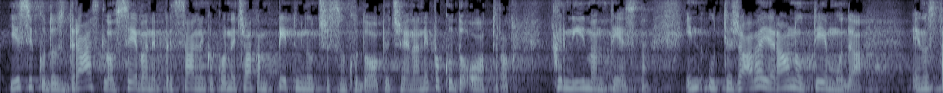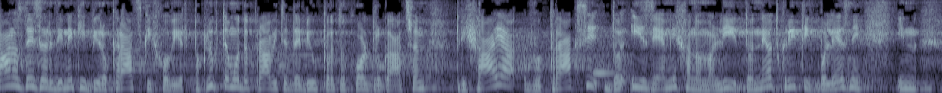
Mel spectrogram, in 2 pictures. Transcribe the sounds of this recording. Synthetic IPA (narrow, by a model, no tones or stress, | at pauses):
jəsjikɔd̪ɔzd̪ɾast̪laɔseːbanɛpɾɛt̪st̪awlʲjɛŋkakoːnɛt͡ʃaːkampet̪minut̪t͡ʃɛsəmxɔd̪ɔpɛt͡ʃɛnanɛpakɔd̪ɔʔɔːt̪ɾɔ̰k | kəɾnimamt̪est̪ainut̪ɛʒaːʋɛjɛɾawnɔwt̪eːmud̪a | ɛnɔst̪awnɔzd̪ajzaɾad̪inekiɣbiɾɔkɾat̪skixɔʋiːɾpaklʲjupt̪ɛmud̪apɾaːʋit̪ɛd̪ajɛbiwpɾɔt̪ɔkold̪ɾuɡat͡ʃənpɾixaːjaʋəpɾaːksid̪ɔʔizjemnixanɔmalijd̪ɔnɛɔt̪kɾit̪iɣbɔleːzniin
